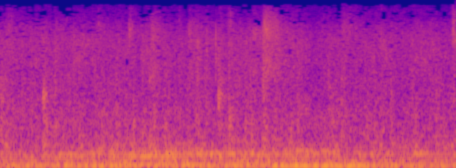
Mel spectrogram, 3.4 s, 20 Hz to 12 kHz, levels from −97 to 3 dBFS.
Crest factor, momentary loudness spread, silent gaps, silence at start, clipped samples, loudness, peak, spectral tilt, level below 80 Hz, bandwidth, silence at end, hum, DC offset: 14 dB; 3 LU; none; 0 s; under 0.1%; -30 LUFS; -16 dBFS; -4.5 dB/octave; -32 dBFS; 11.5 kHz; 0 s; none; under 0.1%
